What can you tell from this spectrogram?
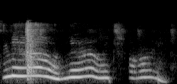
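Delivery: high, sing-song mocking quote. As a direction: mimic them in a high squeak. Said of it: "They're all like".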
